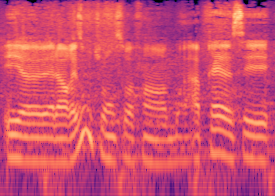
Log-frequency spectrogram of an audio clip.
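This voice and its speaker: A woman's voice: deep voice, fairly even intonation, fast, over music. A woman who was born in France, a podcast guest, talks casually and thoughtfully with many fillers and restarts. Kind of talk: casual conversation.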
